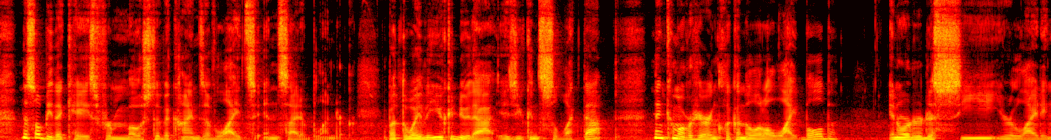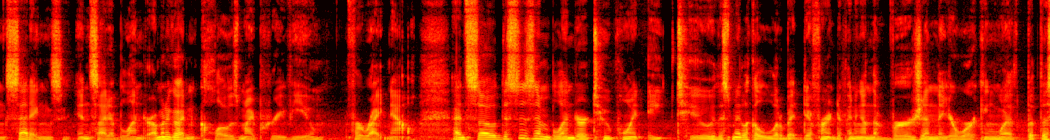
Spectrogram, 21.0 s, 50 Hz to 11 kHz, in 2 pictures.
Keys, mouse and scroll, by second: 7.8 click, 12.5 click.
